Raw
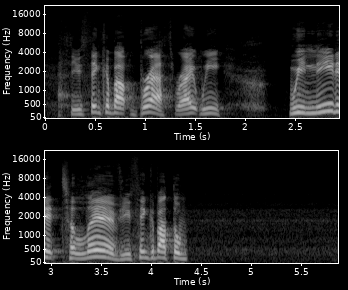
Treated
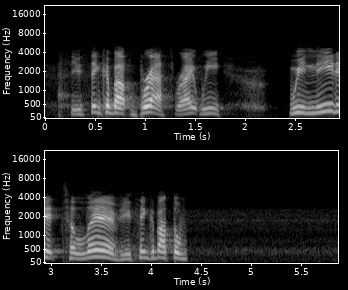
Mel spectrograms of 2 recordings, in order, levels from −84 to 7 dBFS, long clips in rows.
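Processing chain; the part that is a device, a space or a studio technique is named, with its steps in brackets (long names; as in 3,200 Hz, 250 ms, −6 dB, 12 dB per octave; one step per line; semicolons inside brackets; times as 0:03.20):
0:00.52–0:01.07: graphic EQ with 10 bands 125 Hz +9 dB, 500 Hz +8 dB, 2,000 Hz +6 dB, 4,000 Hz +5 dB, 8,000 Hz −9 dB
guitar cabinet (loudspeaker in its box 79–3,800 Hz, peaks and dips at 84 Hz +8 dB, 420 Hz +5 dB, 960 Hz −3 dB, 2,000 Hz +4 dB)
level −1 dB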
